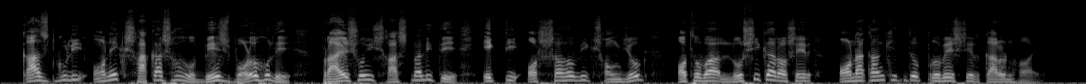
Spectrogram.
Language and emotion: Bengali, neutral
